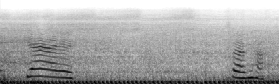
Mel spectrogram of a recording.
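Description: Riding on a motorbike: a steady low rumble of wind buffeting the microphone over the running engine. A voice calls out briefly twice, about half a second in and near the end.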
